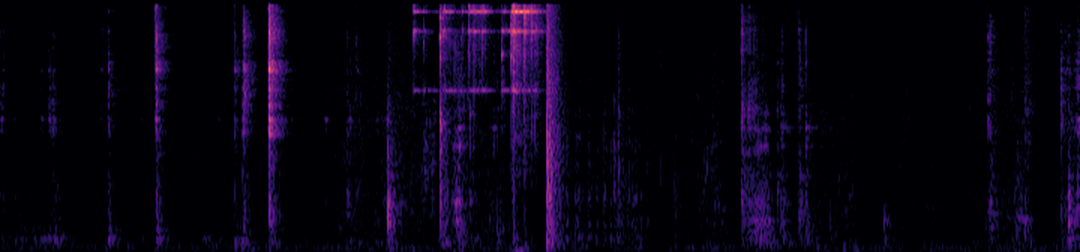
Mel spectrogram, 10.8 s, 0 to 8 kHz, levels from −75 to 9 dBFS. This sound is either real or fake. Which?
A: real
